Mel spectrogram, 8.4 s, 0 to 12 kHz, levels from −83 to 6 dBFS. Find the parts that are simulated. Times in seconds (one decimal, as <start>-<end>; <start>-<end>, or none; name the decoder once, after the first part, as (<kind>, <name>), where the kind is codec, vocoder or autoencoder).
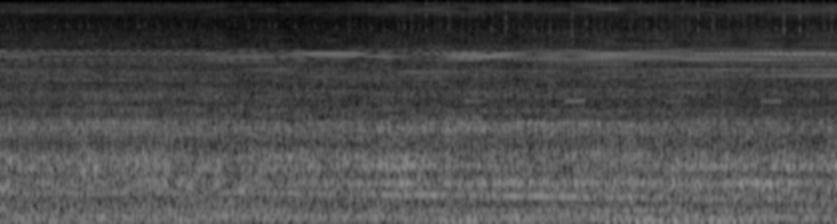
0.0-2.1 (vocoder, Vocos); 6.8-8.4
